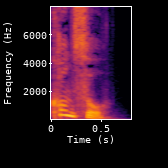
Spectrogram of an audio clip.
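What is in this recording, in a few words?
"consul", British English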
